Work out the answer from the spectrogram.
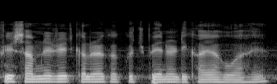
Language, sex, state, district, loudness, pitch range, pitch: Hindi, male, Arunachal Pradesh, Lower Dibang Valley, -17 LUFS, 115-125 Hz, 120 Hz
